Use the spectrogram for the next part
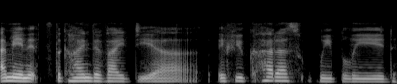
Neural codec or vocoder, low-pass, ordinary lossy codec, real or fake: none; 7.2 kHz; AAC, 32 kbps; real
